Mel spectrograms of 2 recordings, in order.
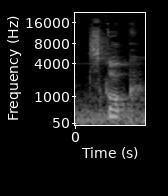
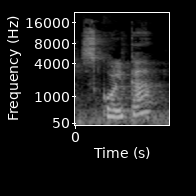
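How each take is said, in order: First: The word is cut to one short syllable. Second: The word has two syllables. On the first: "we can pronounce like скок" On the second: "like how much"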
